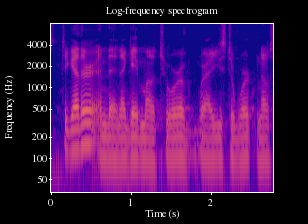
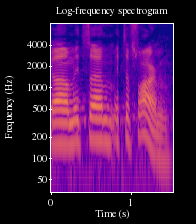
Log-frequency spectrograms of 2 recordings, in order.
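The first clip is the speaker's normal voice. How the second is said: mock innocent answer; 9 semitones higher, 12 dB louder, slower than usual. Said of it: "We're like".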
